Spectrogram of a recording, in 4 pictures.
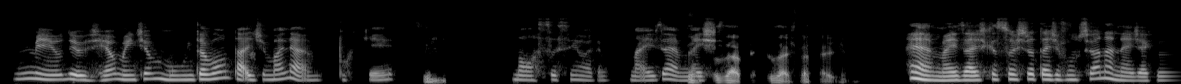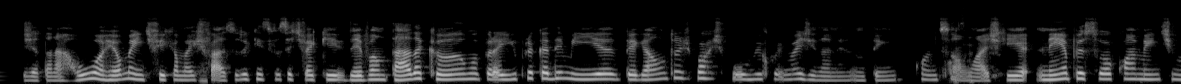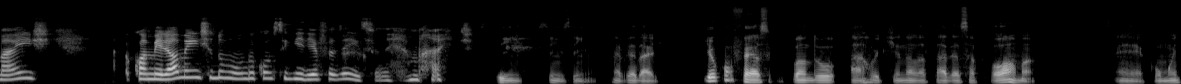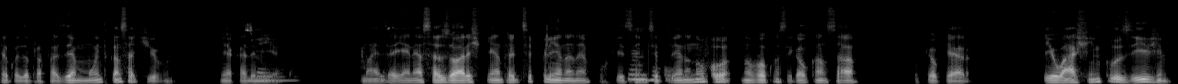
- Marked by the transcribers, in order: static; other background noise; tapping; distorted speech; chuckle; laughing while speaking: "né, mas"
- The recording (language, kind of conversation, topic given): Portuguese, podcast, Como você lida com o cansaço e o esgotamento no trabalho?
